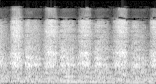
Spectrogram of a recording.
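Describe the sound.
A voice imitates heavy panting, like a person with a swollen belly close to losing consciousness: a steady run of loud, rhythmic, breathy gasps, in and out, with no words between them.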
